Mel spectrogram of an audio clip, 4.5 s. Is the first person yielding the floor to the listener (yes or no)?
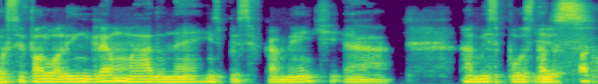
no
